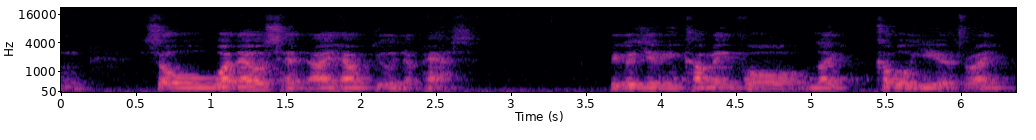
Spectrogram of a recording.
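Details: Adult male clinician speaking; Normal adult speech.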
